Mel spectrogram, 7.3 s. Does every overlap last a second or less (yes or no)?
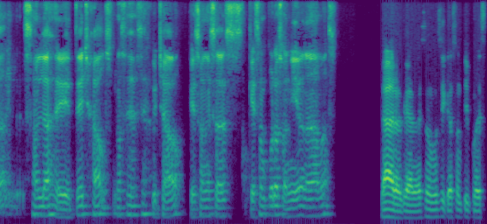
yes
